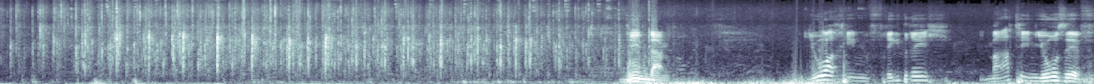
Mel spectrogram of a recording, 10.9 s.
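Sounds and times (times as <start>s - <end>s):
audience applause: 0.0s - 6.4s
speech: 6.2s - 6.7s, 8.2s - 10.9s.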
